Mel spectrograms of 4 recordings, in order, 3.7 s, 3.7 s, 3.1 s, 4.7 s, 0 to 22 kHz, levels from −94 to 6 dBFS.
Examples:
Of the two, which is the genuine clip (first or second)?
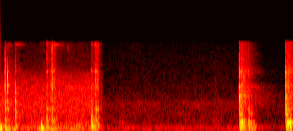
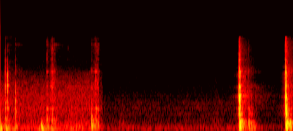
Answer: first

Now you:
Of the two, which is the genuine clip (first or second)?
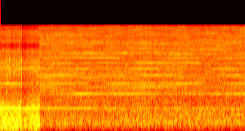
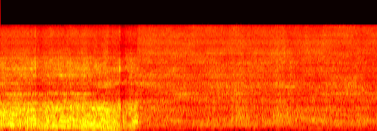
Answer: first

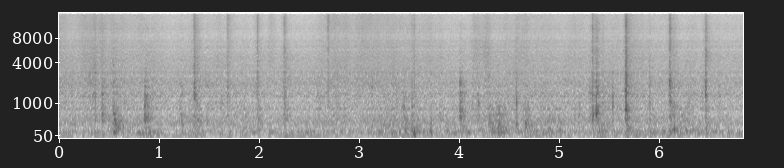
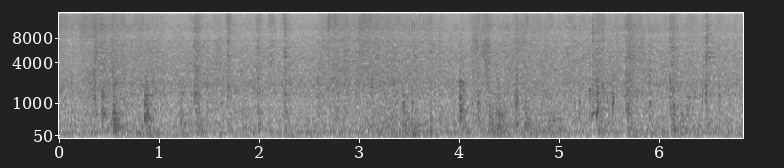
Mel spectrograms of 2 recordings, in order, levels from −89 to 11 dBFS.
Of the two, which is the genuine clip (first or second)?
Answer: second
